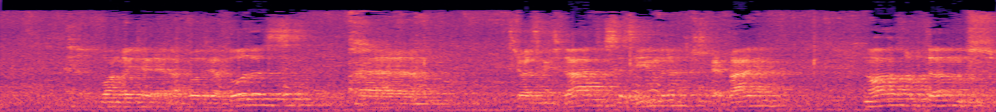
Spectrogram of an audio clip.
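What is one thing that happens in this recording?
A man speaks steadily into a microphone, heard over a loudspeaker in a large room.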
